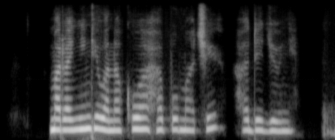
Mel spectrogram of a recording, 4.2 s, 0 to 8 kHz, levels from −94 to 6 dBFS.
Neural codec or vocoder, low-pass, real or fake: codec, 16 kHz, 1 kbps, X-Codec, HuBERT features, trained on LibriSpeech; 7.2 kHz; fake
